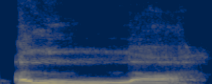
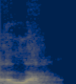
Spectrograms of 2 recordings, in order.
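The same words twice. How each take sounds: First: The L sound is heavy and stressed. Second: The L sound is light and unstressed. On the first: The speaker calls it right. "You're stressing on the Lam here" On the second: The speaker calls it wrong. "you don't say Allah"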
